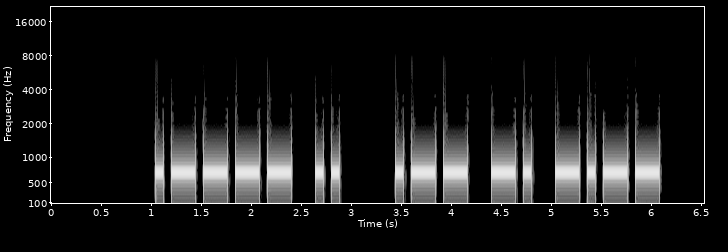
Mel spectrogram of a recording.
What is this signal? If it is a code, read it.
Morse code, heard as a keyed tone, about 15 wpm, 700 Hz. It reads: 1I WNY
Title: Winter Field Day Exchanges Encore 15wpm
